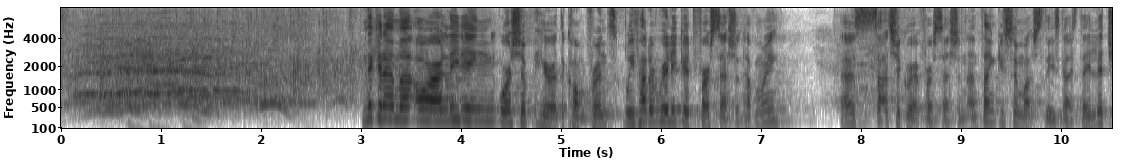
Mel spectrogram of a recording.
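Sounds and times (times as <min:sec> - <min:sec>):
conference audience applause welcoming two guests: 0:00.0 - 0:03.3
speech: 0:03.0 - 0:10.5.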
